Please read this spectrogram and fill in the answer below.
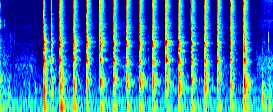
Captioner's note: tapping lightly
